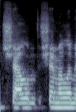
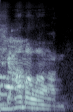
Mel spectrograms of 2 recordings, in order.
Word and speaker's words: Shyamalan: Night Shyamalan Ding Dong movie again?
